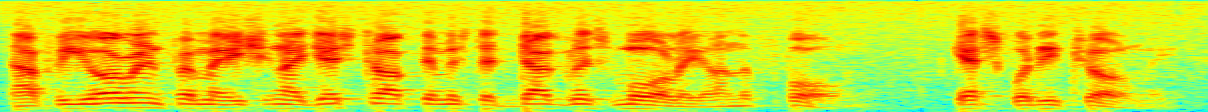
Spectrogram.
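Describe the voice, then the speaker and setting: A man's voice: mid-range voice, animated, fast talker, a bit bright, slight background noise, natural voice, rough recording. An American man playing a hard-nosed, sceptical police lieutenant in a vintage TV crime drama, blunt and terse. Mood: sardonic. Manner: blunt, terse, world-weary.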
